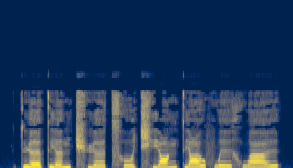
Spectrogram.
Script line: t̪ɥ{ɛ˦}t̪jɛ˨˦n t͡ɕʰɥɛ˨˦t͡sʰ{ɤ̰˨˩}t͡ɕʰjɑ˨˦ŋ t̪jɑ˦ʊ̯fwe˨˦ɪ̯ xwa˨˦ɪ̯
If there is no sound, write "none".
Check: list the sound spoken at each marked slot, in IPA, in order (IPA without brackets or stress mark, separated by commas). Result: ɛ˦, ɤ˨˦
